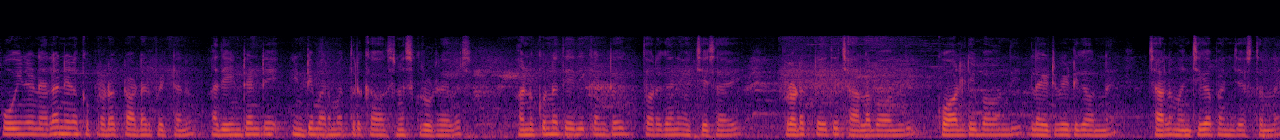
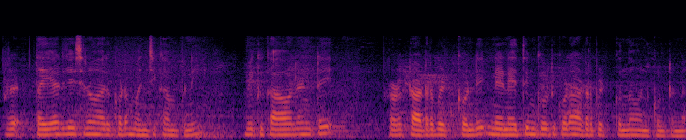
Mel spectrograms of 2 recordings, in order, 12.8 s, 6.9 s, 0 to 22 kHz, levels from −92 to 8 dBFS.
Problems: none marked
